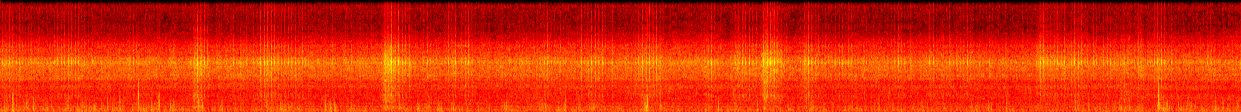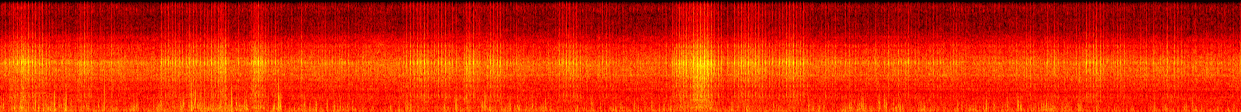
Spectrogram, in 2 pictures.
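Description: Small motorcycle engine running at a steady cruise on a rough dirt and gravel road, with tyre and gravel noise and a few bumps from the uneven surface.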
